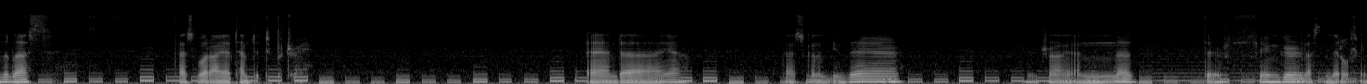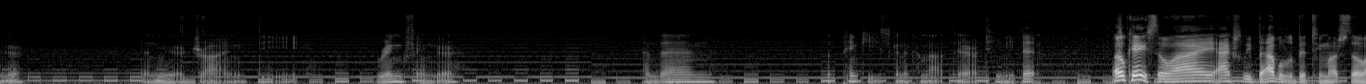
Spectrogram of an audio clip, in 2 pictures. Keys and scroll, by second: 1.1 ctrl+z, 15.7 ctrl+z, 23.8 a.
